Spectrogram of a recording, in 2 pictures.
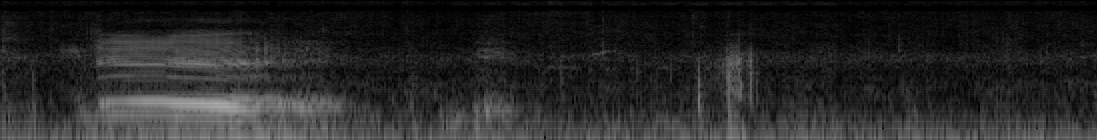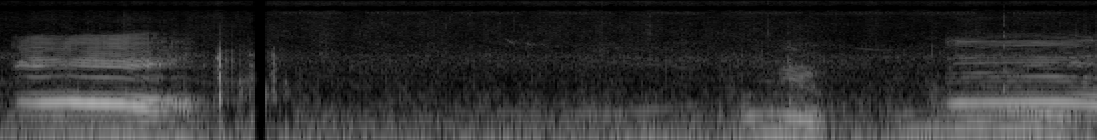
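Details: Tame farm cows in rice fields give repeated moos roughly every five seconds, each a rich harmonic call that rises then drops, with faint softer lowing between them.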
